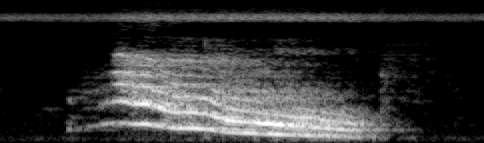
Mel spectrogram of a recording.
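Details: Persian cat in Gujranwala during mating, giving a single drawn-out wailing caterwaul about one and a half seconds long, harmonic-rich and sliding gradually downward in pitch, with a steady high electrical whine in the background.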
